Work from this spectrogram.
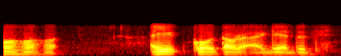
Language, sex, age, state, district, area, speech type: Manipuri, male, 30-45, Manipur, Chandel, rural, conversation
